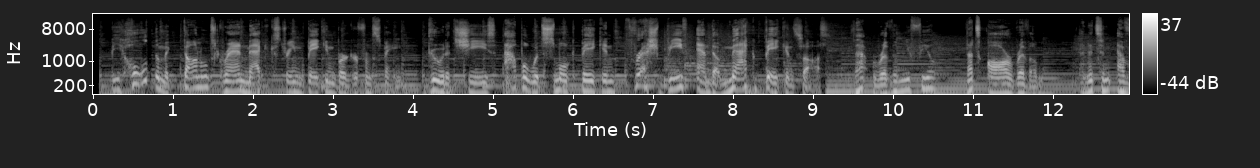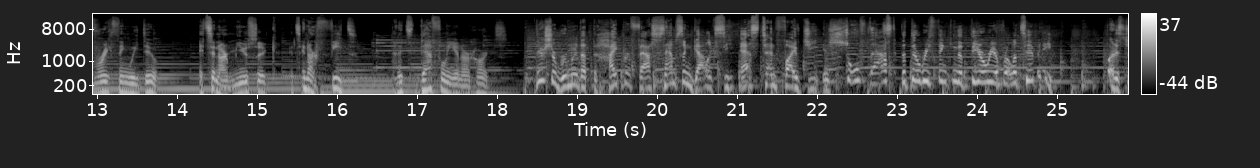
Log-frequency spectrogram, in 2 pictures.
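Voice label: VO English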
